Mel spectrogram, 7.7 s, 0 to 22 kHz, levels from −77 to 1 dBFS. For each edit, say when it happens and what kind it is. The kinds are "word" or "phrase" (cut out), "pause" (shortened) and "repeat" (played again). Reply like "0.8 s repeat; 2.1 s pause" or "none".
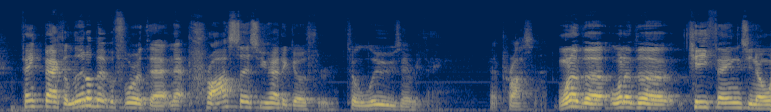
3.4 s pause; 4.8 s pause; 5.5 s pause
